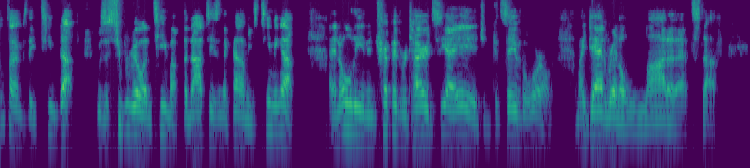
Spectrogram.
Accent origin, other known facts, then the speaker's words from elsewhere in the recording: Maryland, United States; Sure. I grew up just outside Baltimore, Maryland.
